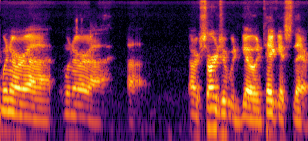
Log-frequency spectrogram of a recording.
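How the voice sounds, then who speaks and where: Someone with an American accent speaks at a moderate pace with big swings in loudness. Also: man. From US South, North Carolina. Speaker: YouTuber, Army veteran. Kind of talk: casual chat. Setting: livestream. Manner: halting, repetitive.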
